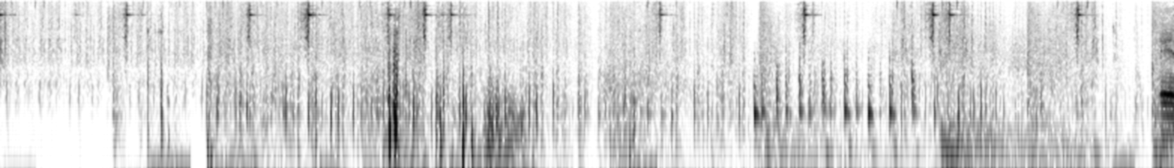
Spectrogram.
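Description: Counter-Strike gunfire, sharp repeated shots and short bursts scattered through the round along with footsteps and game noise, at moderate loudness.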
